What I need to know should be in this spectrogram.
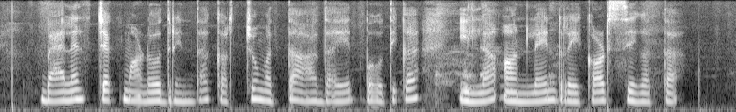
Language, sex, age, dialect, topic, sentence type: Kannada, female, 18-24, Dharwad Kannada, banking, statement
